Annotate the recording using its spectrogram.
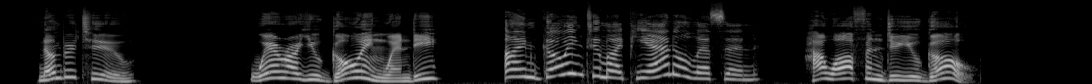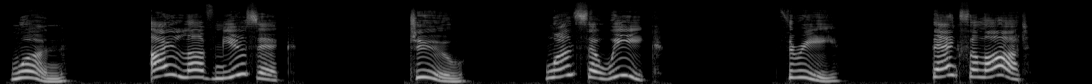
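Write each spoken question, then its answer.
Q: How often do you go?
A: 2: Once a week.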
